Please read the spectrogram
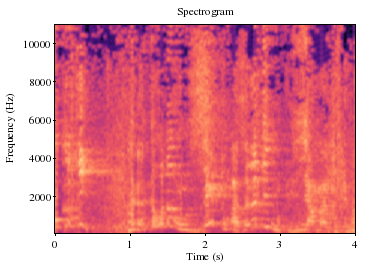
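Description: A person talking with chuckling laughter mixed into the speech.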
